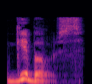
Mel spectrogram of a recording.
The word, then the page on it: gibbose: British English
